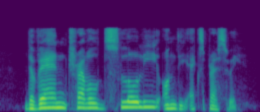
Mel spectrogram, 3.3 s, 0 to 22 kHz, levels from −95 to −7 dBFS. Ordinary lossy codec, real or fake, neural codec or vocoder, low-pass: none; fake; codec, 16 kHz, 4 kbps, FunCodec, trained on Chinese and English, 50 frames a second; none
